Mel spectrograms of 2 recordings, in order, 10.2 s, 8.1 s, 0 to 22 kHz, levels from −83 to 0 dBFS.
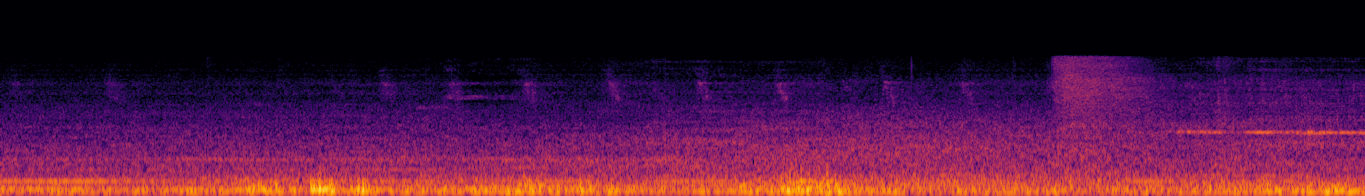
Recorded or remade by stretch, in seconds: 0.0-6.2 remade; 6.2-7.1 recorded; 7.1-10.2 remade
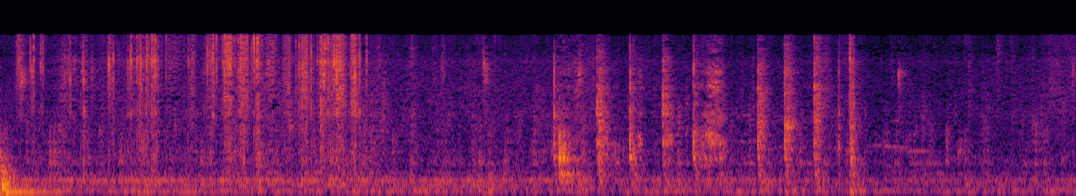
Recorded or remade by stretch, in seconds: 0.0-0.4 recorded; 0.4-1.1 remade; 1.1-1.7 recorded; 1.7-6.4 remade; 6.4-7.2 recorded; 7.2-8.1 remade

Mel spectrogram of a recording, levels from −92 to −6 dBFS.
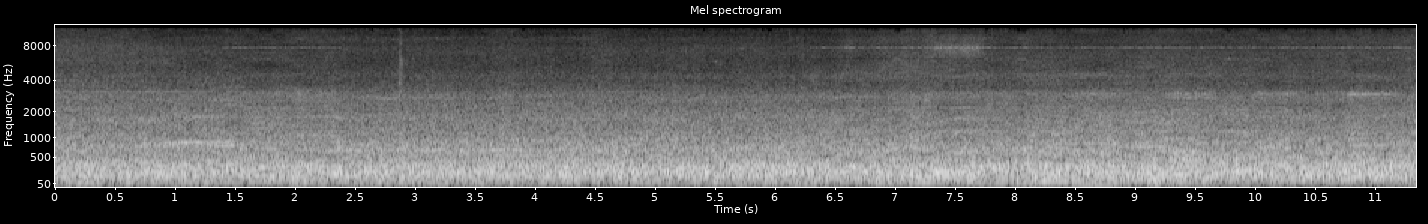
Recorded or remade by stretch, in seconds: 0.0-1.4 recorded; 1.4-2.4 remade; 2.4-6.3 recorded; 6.3-11.3 remade

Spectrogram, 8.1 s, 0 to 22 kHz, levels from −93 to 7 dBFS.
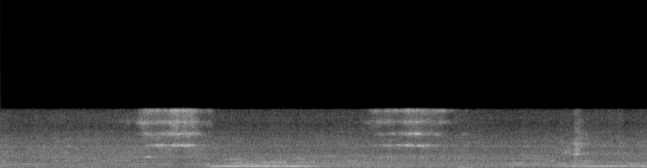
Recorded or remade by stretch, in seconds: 0.0-1.4 recorded; 1.4-5.9 remade; 5.9-7.1 recorded; 7.1-8.1 remade

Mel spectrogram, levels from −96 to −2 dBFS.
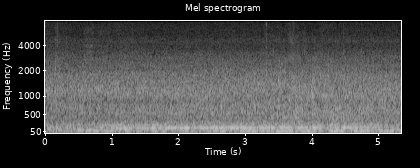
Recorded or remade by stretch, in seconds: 0.0-3.5 recorded; 3.5-4.4 remade; 4.4-5.3 recorded

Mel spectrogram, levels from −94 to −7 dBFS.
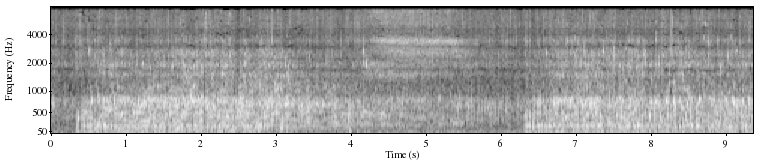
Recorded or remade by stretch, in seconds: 0.0-1.6 recorded; 1.6-2.5 remade; 2.5-9.4 recorded

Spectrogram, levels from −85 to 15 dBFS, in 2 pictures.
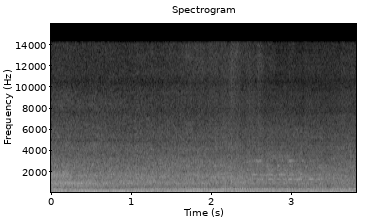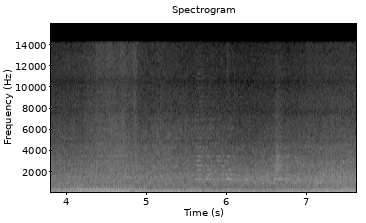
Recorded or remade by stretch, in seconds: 0.0-1.8 recorded; 1.8-4.9 remade; 4.9-6.4 recorded; 6.4-7.6 remade

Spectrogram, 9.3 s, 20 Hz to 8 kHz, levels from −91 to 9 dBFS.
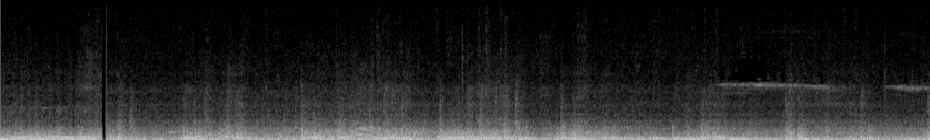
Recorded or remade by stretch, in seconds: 0.0-1.6 recorded; 1.6-2.2 remade; 2.2-5.8 recorded; 5.8-6.5 remade; 6.5-9.3 recorded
